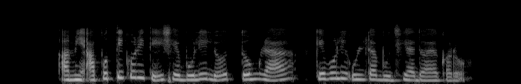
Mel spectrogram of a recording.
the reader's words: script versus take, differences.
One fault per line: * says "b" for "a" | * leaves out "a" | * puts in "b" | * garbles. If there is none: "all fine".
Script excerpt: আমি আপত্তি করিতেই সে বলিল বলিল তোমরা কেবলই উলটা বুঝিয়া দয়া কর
* leaves out "বলিল"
